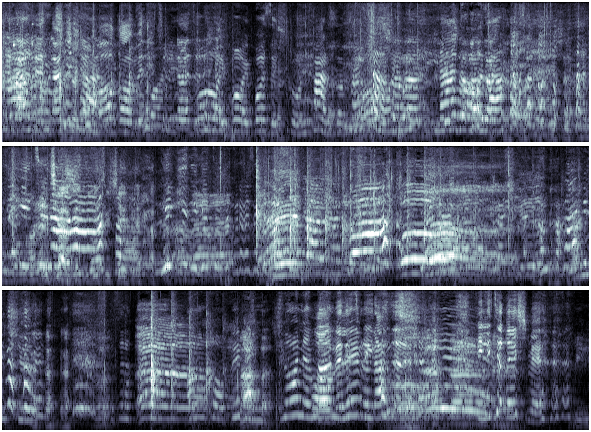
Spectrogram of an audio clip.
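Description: A man talks cheerfully nearby.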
